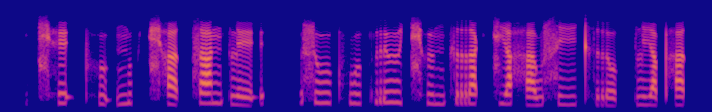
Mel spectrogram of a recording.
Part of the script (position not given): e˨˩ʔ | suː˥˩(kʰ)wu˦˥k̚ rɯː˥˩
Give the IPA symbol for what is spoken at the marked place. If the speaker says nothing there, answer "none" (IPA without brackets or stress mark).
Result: kʰ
